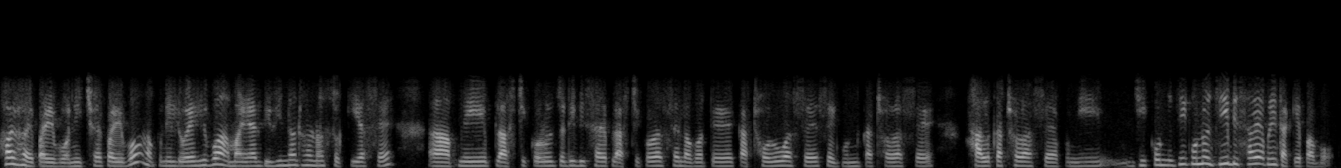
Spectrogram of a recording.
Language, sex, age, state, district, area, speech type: Assamese, female, 45-60, Assam, Dibrugarh, rural, conversation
